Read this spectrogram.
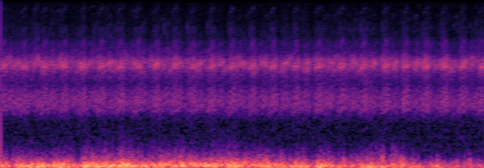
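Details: Many frogs call together on a midsummer night. Their fast, throbbing trills merge into an unbroken high hum, and a strong, uneven low rumble runs beneath the chorus.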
